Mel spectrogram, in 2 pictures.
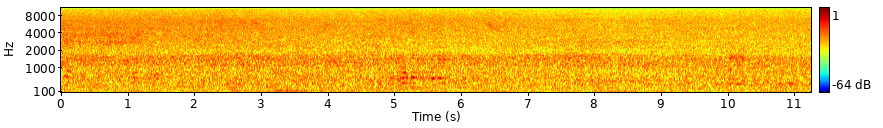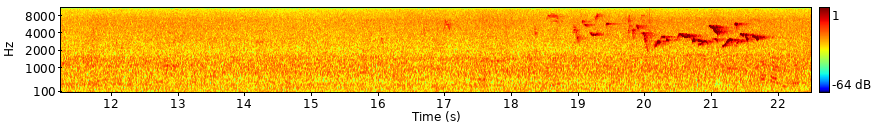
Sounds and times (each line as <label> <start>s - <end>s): wind in the trees 0.0s - 22.5s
